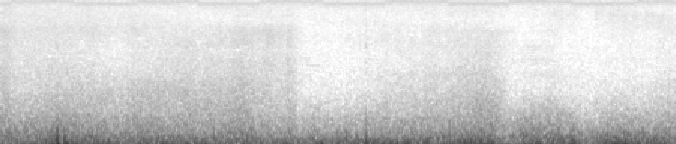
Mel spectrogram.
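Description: Long nails scratch and brush a fluffy faux fur microphone windscreen, a synthetic fur mic cover. The result is a continuous, muffled low rumble and rustle, almost entirely bass with no bright content, much like wind buffeting a microphone.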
